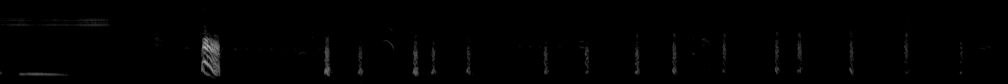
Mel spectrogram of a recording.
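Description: Bird sounds: a high hiss in the first second, then one loud call sweeping down in pitch about two seconds in, followed by a run of short, sharp notes coming two or three a second.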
